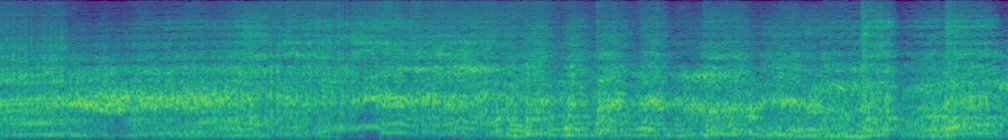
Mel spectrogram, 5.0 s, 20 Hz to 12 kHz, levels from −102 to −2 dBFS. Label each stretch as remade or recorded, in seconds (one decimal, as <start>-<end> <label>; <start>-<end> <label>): 0.0-1.2 recorded; 1.2-4.1 remade; 4.1-5.0 recorded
